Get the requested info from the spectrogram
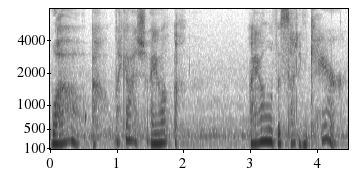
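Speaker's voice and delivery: hushed, breathy fake concern; mock sympathy whisper. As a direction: whisper it like you suddenly care. Mocking sudden sympathy.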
